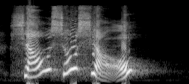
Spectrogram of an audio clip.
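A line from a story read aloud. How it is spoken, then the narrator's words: Excited repeated shouting. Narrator (Chinese): 孙悟空兴奋极了，连喊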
